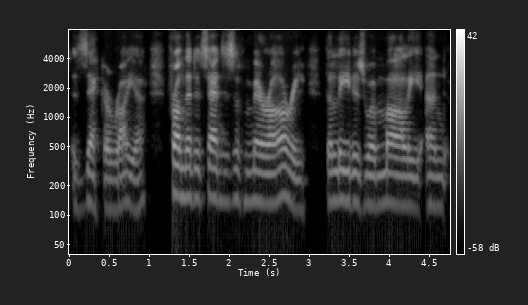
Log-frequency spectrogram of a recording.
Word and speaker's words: Merari: Like the descendants of Aaron, Merari rhymes with hey.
